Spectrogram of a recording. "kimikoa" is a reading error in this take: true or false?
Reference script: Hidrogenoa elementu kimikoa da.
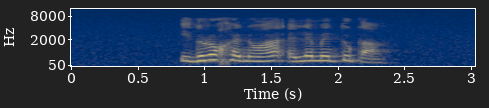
true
